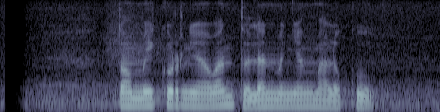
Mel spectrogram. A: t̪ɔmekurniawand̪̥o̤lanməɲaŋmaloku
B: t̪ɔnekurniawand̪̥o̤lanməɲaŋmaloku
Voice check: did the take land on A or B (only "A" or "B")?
A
